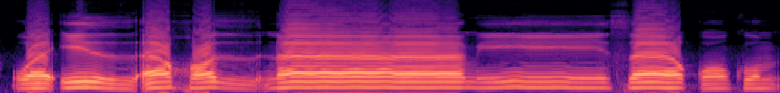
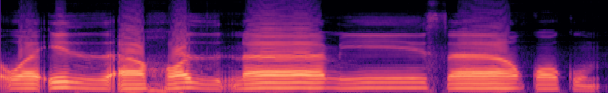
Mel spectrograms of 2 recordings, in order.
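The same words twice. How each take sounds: First: The long vowels are held unequally long. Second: The long vowels are held equally long. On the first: The speaker calls it wrong. "Sanya lebih pendek. Nah, tapi yang tadi na dan mi terlalu panjang" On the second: The speaker calls it right. "wajib dipanjangkan dua harakat"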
